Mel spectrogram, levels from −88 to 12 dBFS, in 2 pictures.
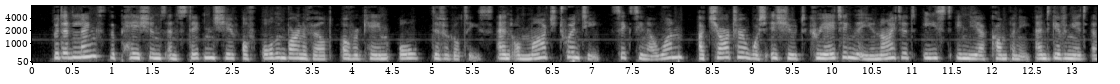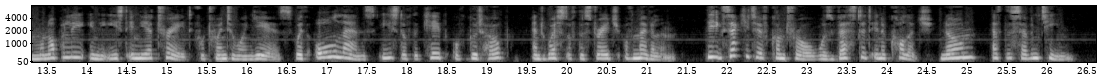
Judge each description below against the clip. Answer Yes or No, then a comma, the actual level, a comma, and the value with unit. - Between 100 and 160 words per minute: Yes, average, 155 wpm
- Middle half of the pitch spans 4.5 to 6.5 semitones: No, average, 3.3 semitones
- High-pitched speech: Yes, high, 215 Hz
